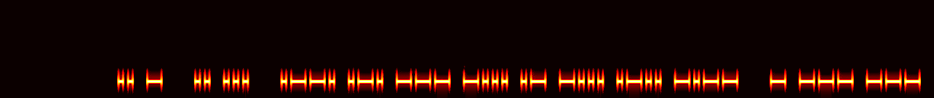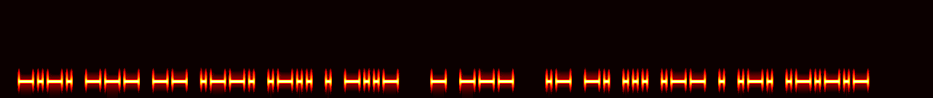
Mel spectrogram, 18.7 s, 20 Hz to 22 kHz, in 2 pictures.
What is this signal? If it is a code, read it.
Morse code, heard as a keyed tone, about 25 wpm, 700 Hz. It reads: IT IS PROBABLY TOO COMPLEX TO ANSWER.
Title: Sentences from Top 1000 Words - Review Part 6 - 25wpm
